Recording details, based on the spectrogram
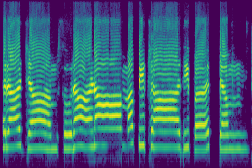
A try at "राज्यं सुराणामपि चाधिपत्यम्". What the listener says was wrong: राज्यं सुराणाम् अपि चाधिपत्यम्। ये आ का जो उच्चारण है, जो नहीं है, उस पे ध्यान दीजिए। राज्याम नहीं, राज्यम। बहुत सुंदर बाकी उच्चारण।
